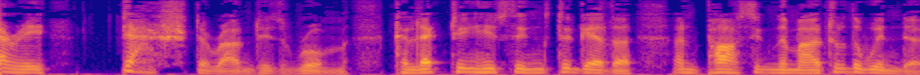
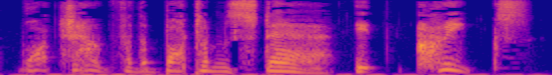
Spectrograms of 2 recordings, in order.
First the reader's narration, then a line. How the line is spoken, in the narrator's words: Harry whispered back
